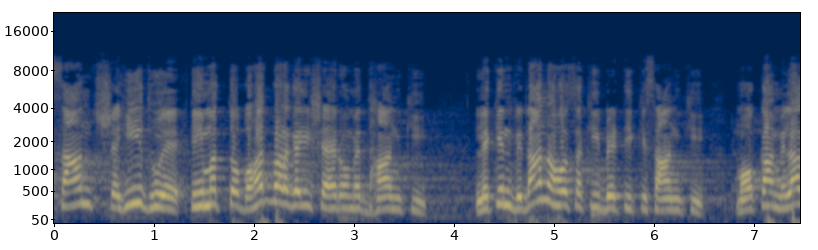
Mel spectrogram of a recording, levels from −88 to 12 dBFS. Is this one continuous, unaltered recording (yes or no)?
no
